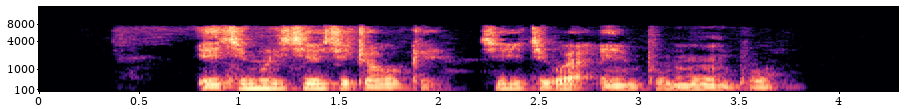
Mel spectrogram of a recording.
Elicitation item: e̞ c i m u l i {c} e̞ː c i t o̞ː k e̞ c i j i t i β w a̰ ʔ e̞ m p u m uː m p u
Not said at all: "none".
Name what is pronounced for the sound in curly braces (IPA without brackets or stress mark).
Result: c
